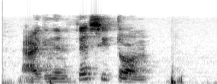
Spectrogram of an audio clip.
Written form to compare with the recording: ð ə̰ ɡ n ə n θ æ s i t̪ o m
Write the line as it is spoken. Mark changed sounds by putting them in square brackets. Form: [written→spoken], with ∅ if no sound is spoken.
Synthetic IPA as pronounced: [ð→ʕ] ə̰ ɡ n ə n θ æ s i t̪ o m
